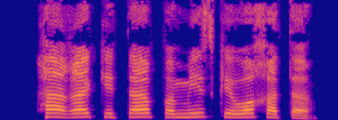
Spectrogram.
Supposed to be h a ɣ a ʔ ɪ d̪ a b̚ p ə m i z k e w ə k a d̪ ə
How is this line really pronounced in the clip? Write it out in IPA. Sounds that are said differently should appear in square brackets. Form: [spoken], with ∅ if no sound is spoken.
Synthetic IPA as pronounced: h a ɣ a [k] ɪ [t̪] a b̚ p ə m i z k e w ə [x] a [t̪] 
